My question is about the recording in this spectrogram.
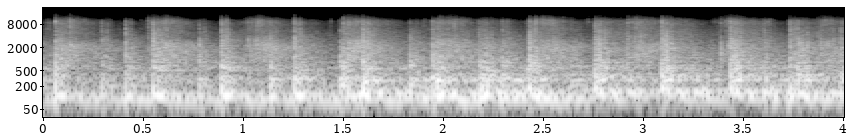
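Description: Two dhols, Punjabi double-headed barrel drums, played with sticks in a fast, dense rhythm. The deep bass head rings low under sharp clicking strokes on the treble head.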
